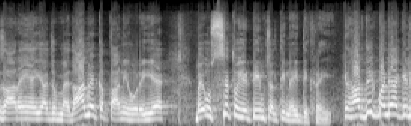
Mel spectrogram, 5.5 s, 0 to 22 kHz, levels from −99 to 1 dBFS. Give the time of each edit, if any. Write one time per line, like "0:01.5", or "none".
0:04.6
